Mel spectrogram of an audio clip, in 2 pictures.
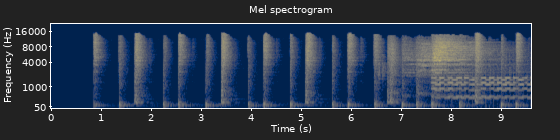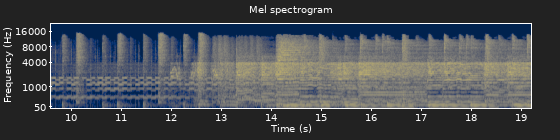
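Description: A live blues-rock band starting a song: a drum kit plays alone at first, with evenly spaced hits about two a second. The drumming fills out, sustained chords come in, and from about fourteen seconds bass and electric guitar join and the full band plays louder.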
